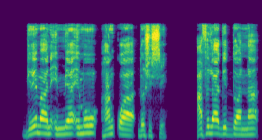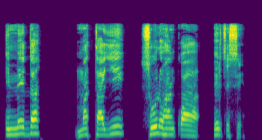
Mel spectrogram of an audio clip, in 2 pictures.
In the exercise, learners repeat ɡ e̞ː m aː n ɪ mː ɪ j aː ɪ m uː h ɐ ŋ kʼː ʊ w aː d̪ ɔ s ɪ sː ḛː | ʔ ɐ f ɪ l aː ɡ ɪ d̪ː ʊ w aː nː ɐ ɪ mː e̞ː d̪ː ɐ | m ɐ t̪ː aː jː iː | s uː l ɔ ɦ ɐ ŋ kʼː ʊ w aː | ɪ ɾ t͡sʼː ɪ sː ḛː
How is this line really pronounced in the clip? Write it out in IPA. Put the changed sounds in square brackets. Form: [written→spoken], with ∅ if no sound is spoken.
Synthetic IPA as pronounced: ɡ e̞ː m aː n ɪ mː ɪ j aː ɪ m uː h ɐ ŋ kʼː ʊ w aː d̪ ɔ [s→ʃ] ɪ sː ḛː | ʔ ɐ f ɪ l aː ɡ ɪ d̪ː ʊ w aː nː ɐ ɪ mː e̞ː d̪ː ɐ | m ɐ t̪ː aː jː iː | s uː l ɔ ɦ ɐ ŋ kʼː ʊ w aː | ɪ ɾ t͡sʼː ɪ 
